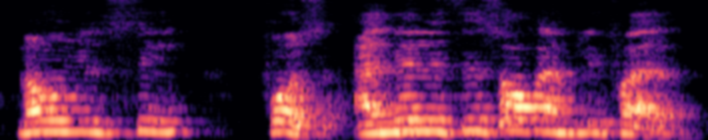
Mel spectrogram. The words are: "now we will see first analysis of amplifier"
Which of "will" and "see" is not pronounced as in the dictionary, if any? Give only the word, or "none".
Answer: none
